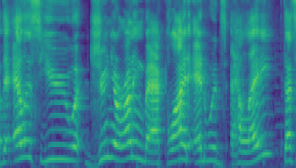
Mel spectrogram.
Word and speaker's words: Clyde Edwards-Helaire: At the end of season 4, the LSU junior running back, Clyde Edwards-Helaire.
